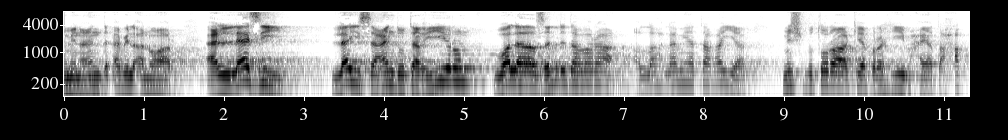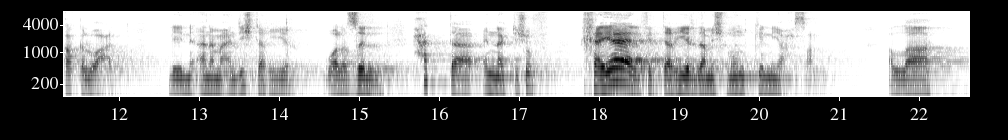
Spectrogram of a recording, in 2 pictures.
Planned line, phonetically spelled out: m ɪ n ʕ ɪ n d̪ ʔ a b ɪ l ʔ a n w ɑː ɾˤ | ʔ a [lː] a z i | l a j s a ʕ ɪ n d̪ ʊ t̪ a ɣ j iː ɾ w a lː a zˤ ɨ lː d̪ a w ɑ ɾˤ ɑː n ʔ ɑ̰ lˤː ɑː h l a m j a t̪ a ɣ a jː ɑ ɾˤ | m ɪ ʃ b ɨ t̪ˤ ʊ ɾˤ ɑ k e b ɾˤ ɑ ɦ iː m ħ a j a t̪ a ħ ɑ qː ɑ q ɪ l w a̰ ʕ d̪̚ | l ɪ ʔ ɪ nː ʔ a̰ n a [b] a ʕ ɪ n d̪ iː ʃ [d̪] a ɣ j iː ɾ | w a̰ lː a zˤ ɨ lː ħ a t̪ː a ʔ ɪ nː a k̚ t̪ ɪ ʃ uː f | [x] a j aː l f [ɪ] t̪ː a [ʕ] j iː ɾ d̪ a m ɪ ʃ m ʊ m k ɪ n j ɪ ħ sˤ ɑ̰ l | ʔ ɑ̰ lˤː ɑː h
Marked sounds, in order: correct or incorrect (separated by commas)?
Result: correct, incorrect, incorrect, correct, incorrect, incorrect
